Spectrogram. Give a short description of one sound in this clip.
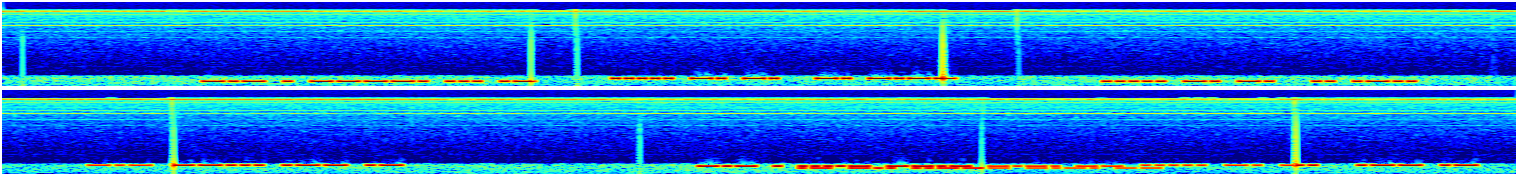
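Morse code beeps in quick bursts, switching between a lower and a higher tone.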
